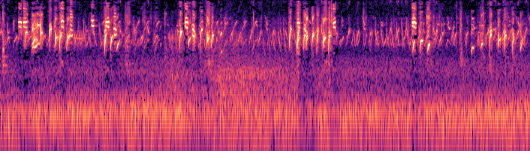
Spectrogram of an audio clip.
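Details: European goldfinch song aimed at prompting goldfinches to sing: energetic high twittering phrases, tinkling and slightly buzzy, coming in bursts with a longer quiet spell in the middle.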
